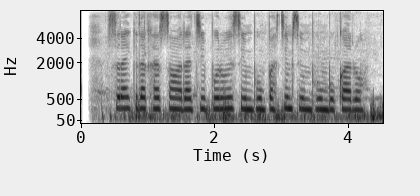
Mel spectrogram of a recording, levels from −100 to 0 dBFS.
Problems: constant background noise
